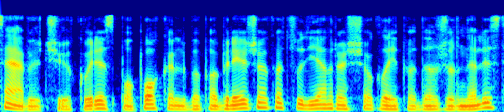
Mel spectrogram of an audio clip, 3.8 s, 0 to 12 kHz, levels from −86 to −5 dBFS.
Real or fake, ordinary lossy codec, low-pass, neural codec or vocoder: fake; MP3, 96 kbps; 7.2 kHz; codec, 16 kHz, 2 kbps, FunCodec, trained on LibriTTS, 25 frames a second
